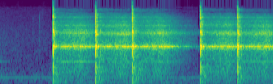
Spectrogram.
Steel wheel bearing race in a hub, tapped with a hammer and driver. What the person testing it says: you'll hear it make a different sound once it's all the way in.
